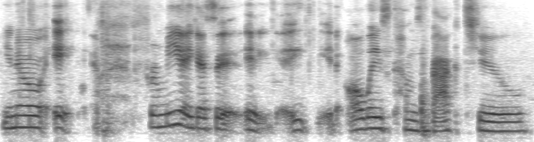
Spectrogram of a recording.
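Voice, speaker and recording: Guest: woman declutter coach, low gravelly voice, slow and thoughtful. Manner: slow, reflective, searching for words. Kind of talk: casual interview talk.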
